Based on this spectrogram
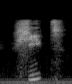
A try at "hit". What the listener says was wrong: we want to use a short I, and so instead of saying heat, we want to say hit.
